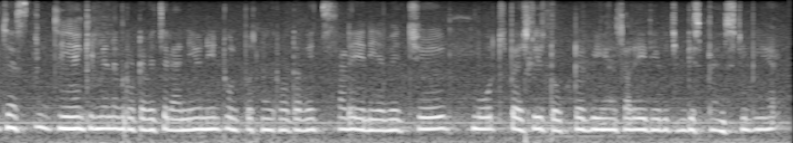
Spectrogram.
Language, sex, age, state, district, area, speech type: Dogri, female, 18-30, Jammu and Kashmir, Jammu, rural, spontaneous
